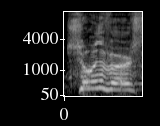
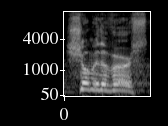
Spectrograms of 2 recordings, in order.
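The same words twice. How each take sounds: First: It is said in his normal voice. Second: It is said in a put-on caveman voice.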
